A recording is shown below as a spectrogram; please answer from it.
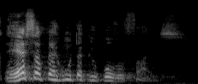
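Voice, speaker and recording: A man's voice: high voice, expressive, moderate pace. A man with a Brazilian Portuguese accent preaching a sermon, telling personal stories and repeating rhetorical questions with emphasis. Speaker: pastor.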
